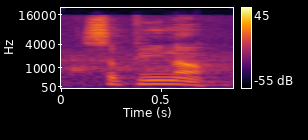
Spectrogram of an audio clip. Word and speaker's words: subpoena: obedience to a SUBPOENA सफ़ीना। बता ये लफ्ज़, इसको सफ़ीना जो डिक्शनरी ने बताया मीनिंग, वो जो प्रोनाउंसिएशन बताई वो भी सफ़ीना की तरह की है, और इसका मतलब होता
